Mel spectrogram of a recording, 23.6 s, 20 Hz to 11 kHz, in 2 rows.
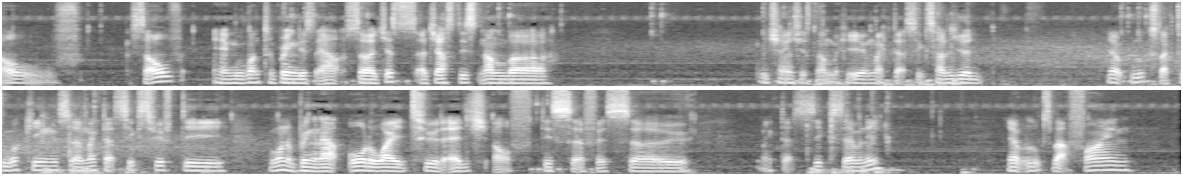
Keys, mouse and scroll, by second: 9.0 KP_6, 9.2 KP_0, 11.4 click, 12.4 KP_6, 17.3 click, 20.1 KP_6.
